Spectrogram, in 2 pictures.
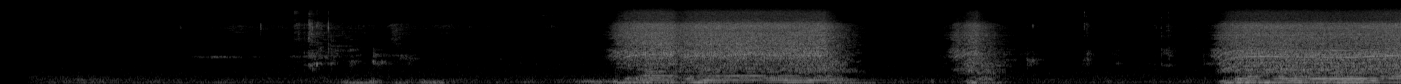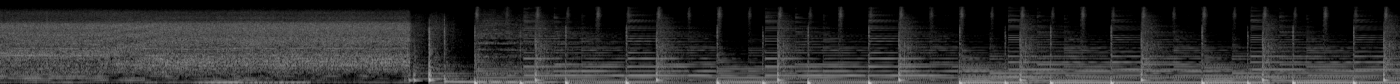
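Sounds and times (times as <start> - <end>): small toy motor whirring: 6.0 - 8.6, 9.4 - 10.2, 12.1 - 18.1.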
